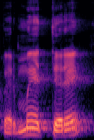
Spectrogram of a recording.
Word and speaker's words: permettere: con l'accento qua permettere con la forza della pronuncia la fate qua participato.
